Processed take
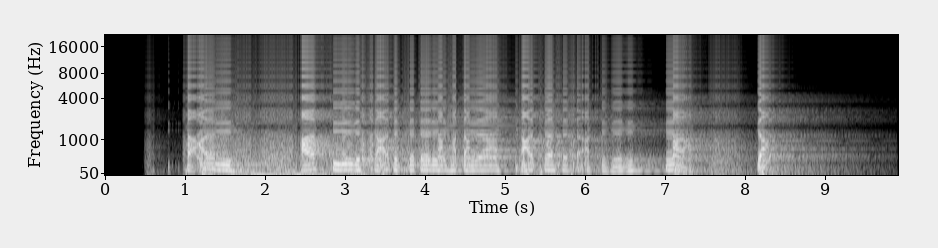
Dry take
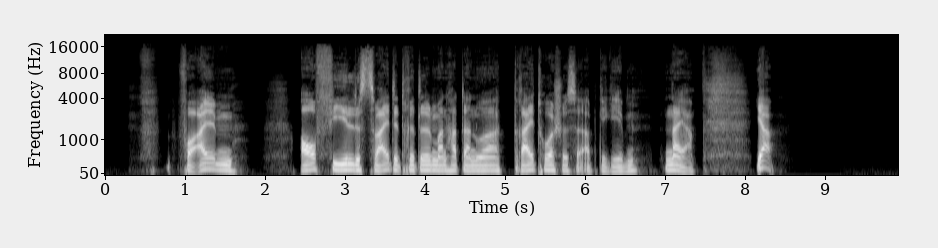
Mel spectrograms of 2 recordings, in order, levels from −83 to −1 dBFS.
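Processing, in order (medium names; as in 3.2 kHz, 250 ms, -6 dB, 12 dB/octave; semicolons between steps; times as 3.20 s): 1.22–2.64 s: jump at every zero crossing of -23.5 dBFS; gate -40 dBFS, range -39 dB; in parallel at -2.5 dB: compression, threshold -23 dBFS, peak gain reduction 14 dB; on the sum: sample-and-hold 27×; feedback delay 121 ms, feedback 30%, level -15.5 dB; spring tank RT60 3.3 s, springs 41/45 ms, chirp 50 ms, DRR 10.5 dB; trim -1 dB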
